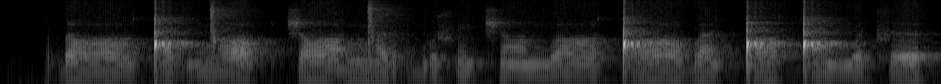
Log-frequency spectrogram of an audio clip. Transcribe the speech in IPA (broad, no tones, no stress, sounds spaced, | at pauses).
ɗ ɑː ŋ͡ǃ ɑ b ŋ͡ǀ ɑ | t͡ʃ ɑː ŋ͡ǀ a r ɡ͡b o s ẽ t͡ʃ ɑ̃ ŋʷ ɑː ǃ ɑː b a ŋ͡ǃ ɑ ǃ ɑ̃ ŋʷ a t͡s ɜ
